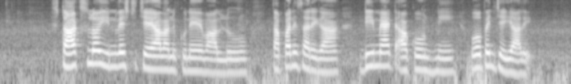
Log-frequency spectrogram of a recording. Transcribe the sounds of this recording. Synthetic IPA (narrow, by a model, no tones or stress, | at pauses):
sʈaːkslo̞ːinʋe̞sʈt͡ʃɛːjaːlɐnukune̞ːʋaːɭːut̪ɐpːɐnisɐɾiɡaːɖiːmaːʈɐkɐwɳʈnioːpe̞nt͡ʃɛːjːaːlḭ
